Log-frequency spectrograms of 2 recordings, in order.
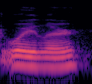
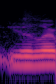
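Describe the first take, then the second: First: Euler said "OY-ler"; Euler rhyming with boiler; Euler as Oiler. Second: Euler said "YOO-ler"; Euler rhyming with ruler; Euler as Yooler. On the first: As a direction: say Euler with an opening "oy" sound. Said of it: "pronounced Euler". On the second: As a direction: say Euler with an opening "you" sound. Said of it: "a lot of people pronounce it". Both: Shown as a demonstration.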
